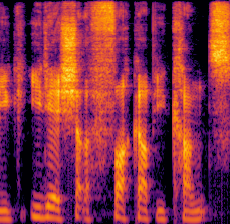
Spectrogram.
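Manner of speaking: acted, mock-angry scolding tone. Retelling how you swore at people as the show finished, retelling an angry telling-off. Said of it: "I was so pissed".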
